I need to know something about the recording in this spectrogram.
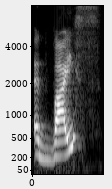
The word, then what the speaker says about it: advice: think you've understood that advice that rhymes with ice is a noun and you use it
